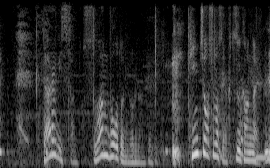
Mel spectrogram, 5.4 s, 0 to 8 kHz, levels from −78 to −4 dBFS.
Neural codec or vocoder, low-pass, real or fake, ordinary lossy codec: none; 7.2 kHz; real; Opus, 24 kbps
